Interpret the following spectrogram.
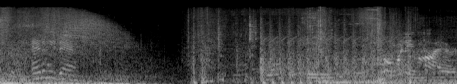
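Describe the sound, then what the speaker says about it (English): Rapid automatic gunfire in Apex Legends, loud close bursts that drop away briefly and then return in dense rattling volleys, with voice lines heard over the action. "Opening fire."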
